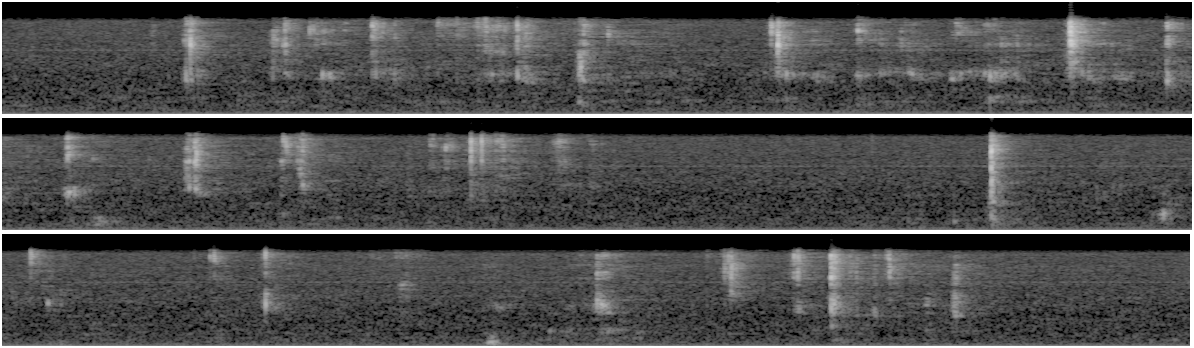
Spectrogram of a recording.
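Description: Close-miked eating sounds of a person biting and chewing a piece of fried chicken held in his hands: irregular wet clicks and smacks of the mouth. They come thick for the first several seconds, pause for about a second and a half, then go on more sparsely.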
